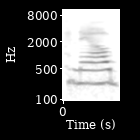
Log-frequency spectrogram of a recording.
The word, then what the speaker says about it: knelt: Ok, the people knelt không phải không có chữ k nha, chữ n thôi.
